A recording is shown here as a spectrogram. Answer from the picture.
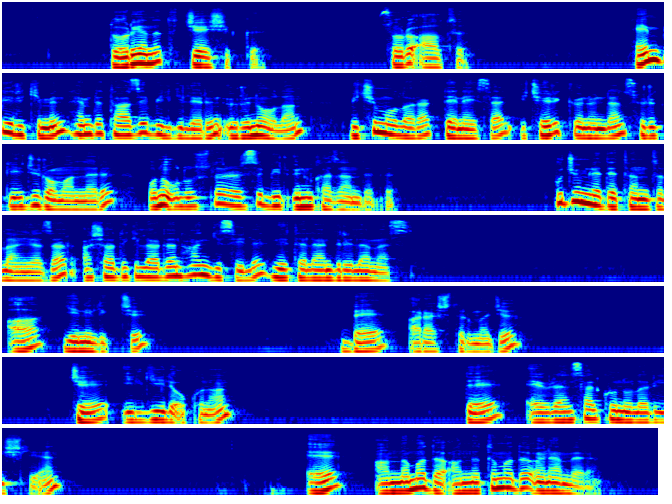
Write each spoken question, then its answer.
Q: Bu cümlede tanıtılan yazar aşağıdakilerden hangisiyle nitelendirilemez?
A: Doğru yanıt D şıkkı.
